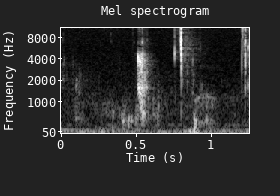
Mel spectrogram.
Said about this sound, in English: I took a little sneaky sip of that cachaça. I took a little sneaky sip. It was almost like tequila.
